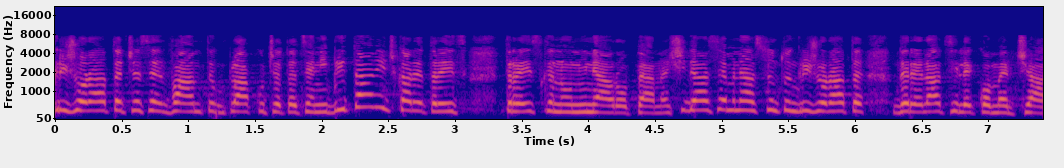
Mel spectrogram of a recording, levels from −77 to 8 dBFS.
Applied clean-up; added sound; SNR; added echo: none; none; none; none.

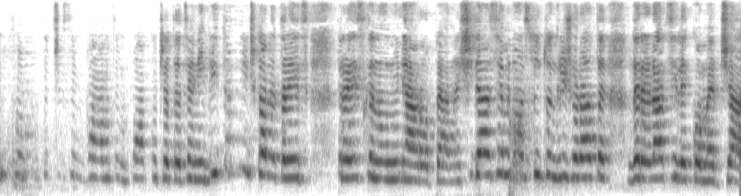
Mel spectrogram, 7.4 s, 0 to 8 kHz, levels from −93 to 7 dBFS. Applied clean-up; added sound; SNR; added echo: neural mask model DeepFilterNet 3.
